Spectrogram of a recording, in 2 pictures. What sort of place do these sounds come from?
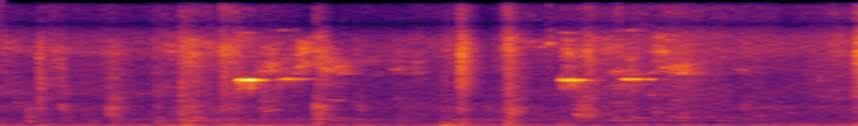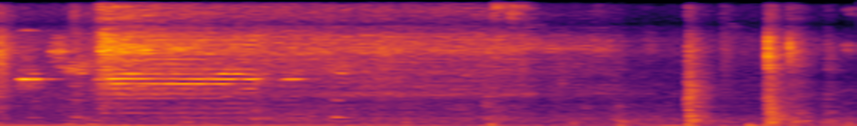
bus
